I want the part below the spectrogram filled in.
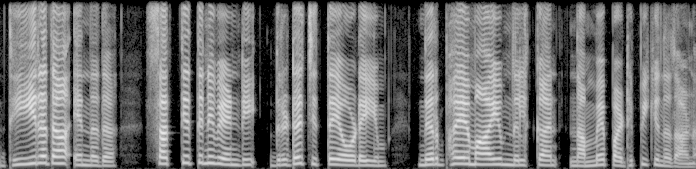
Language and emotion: Malayalam, neutral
